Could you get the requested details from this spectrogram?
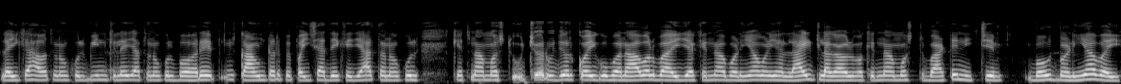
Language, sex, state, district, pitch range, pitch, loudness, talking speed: Hindi, male, Uttar Pradesh, Gorakhpur, 195-210 Hz, 205 Hz, -15 LUFS, 225 wpm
